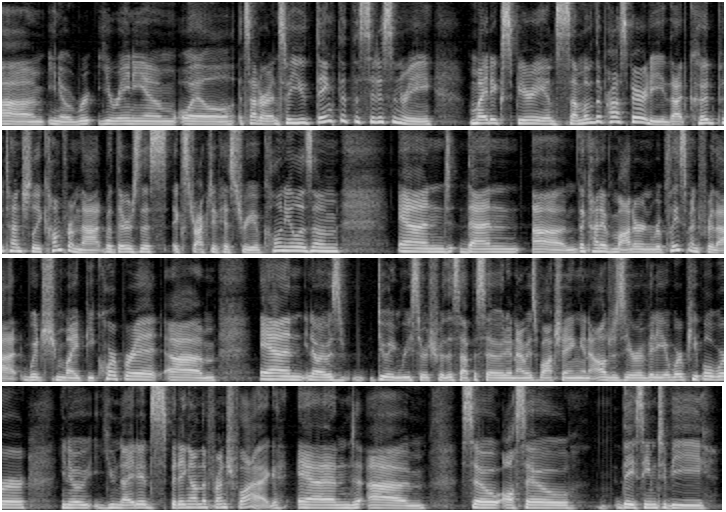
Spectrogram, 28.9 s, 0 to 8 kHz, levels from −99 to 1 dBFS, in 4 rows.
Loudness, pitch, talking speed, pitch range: -23 LUFS, 180 Hz, 180 wpm, 160-205 Hz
